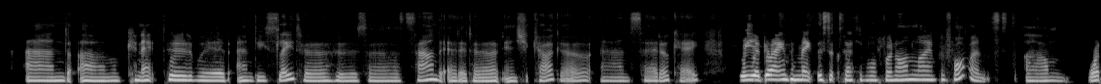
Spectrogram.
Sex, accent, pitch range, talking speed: female, British, 160-190 Hz, 150 wpm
